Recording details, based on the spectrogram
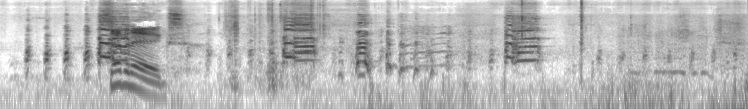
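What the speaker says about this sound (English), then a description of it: "And that chicken was in the middle of laying eggs, so she's mad at me." Chickens in a coop cluck and squawk loudly and close, one hen letting out an agitated drawn-out cackle, with busy scratching and rustling throughout and a person speaking briefly.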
